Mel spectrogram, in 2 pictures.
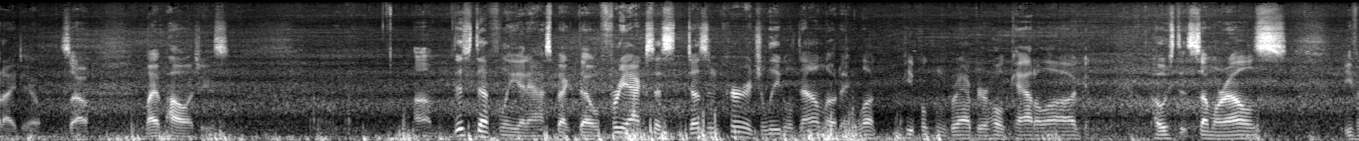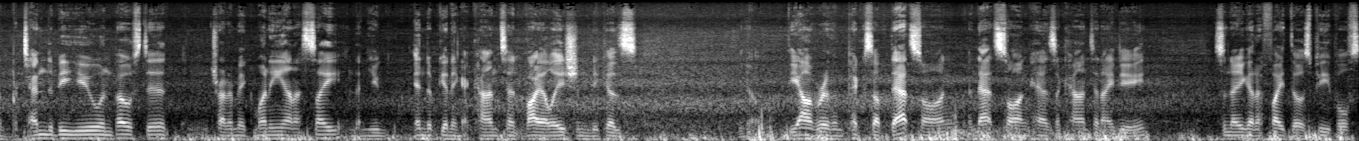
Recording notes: This week I was testing the ability to podcast in an oceanic environment - with sound issues to boot! Didn't want to spend a ton of time editing this week, so modify your sound to adjust for the highs and lows this week!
